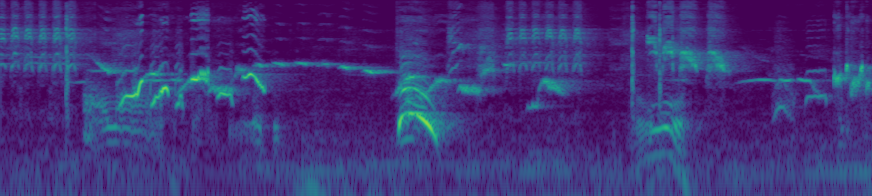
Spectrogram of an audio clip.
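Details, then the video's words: Energetic song of a White-rumped shama, used to rouse other shamas into singing: bursts of rattles, a long thin whistled note, loud downward-arching squeaks and quick varied phrases with short pauses. "Murai batu gacor AMPUH buat PANCINGAN murai batu agar bunyi JADIKAN burung murai EMOSI"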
